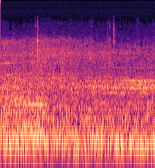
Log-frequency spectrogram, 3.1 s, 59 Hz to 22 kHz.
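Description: A BMW M140i at speed on a race track, turning into a corner, its engine a steady loud rumble heard from inside the car, with continuous road and tyre roar.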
